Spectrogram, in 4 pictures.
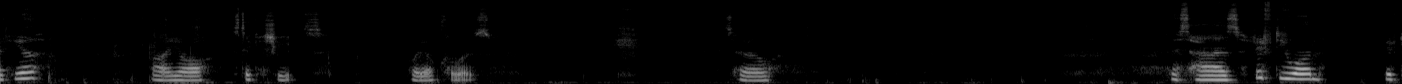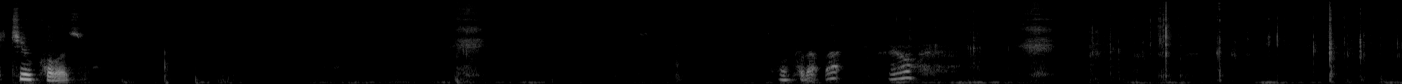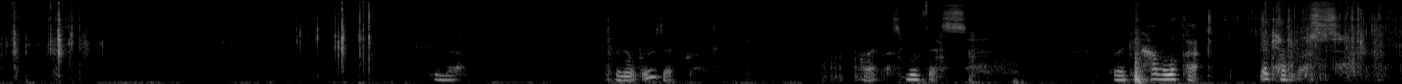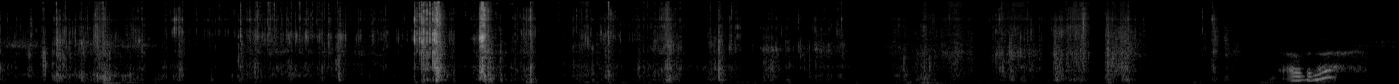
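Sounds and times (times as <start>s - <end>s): packaging rustling and crinkling: 24.8s - 29.6s, 30.2s - 32.4s, 39.6s - 54.5s.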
